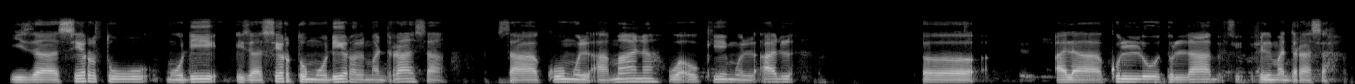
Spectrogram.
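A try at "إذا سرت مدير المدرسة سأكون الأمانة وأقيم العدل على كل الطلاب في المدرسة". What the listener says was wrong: Masya Allah, Masya Allah. Masya Allah. Kalam jamil. Kalam jamil.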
